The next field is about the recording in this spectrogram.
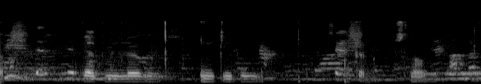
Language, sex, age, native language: Icelandic, male, 18-19, Icelandic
